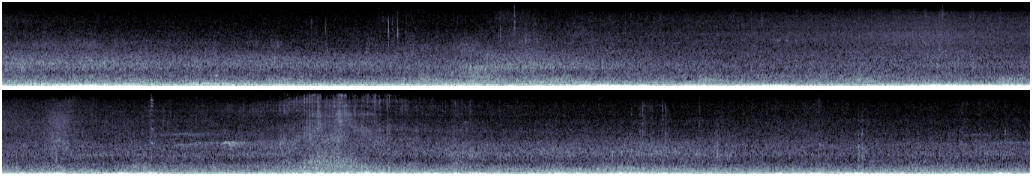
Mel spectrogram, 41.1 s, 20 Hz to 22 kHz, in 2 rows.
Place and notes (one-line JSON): {"title": "Erfurt, Stadion Ost, Erfurt, Germany - Erfurt, Stadion Ost Tram stop ambience", "date": "2020-07-27 18:15:00", "description": "soft, sharp, and fast movements, gentle winds.\nRecording gear: LOM MikroUsi Pro, Zoom F4 Field Recorder.", "latitude": "50.96", "longitude": "11.04", "altitude": "218", "timezone": "Europe/Berlin"}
